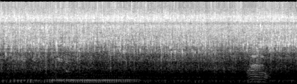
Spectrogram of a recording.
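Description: Ingredients for ginataang langka, jackfruit in coconut milk, fry in hot oil with a loud, continuous sizzle and crackle, while a brief low voice comes through partway.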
